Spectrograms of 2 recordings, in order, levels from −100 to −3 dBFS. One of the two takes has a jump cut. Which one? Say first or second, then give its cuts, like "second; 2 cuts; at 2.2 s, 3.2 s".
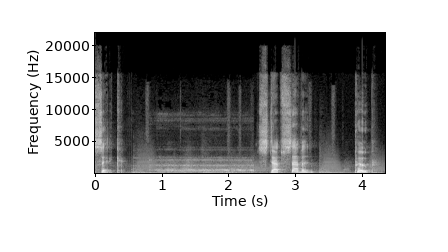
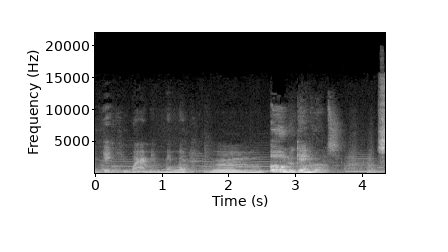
first; 1 cut; at 2.2 s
